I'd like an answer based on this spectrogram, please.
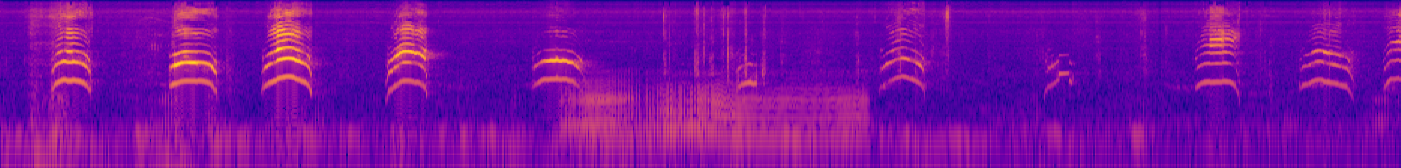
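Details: A kitten searching for its mother meows in short, high, arched cries, four in a quick run, then a longer, lower, buzzy cry, followed by more scattered meows over light background noise.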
